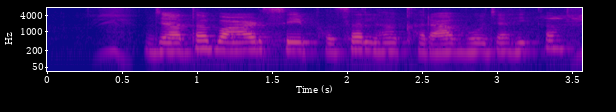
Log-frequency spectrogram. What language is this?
Chhattisgarhi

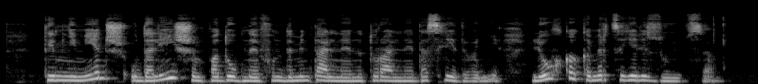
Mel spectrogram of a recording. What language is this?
Belarusian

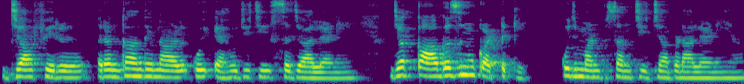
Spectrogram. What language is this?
Punjabi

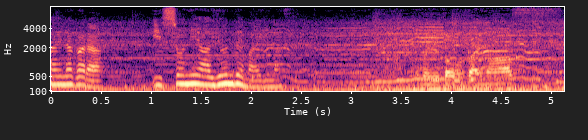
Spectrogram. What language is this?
Japanese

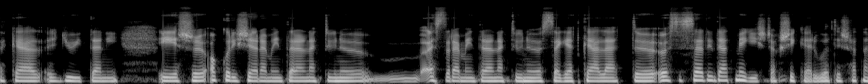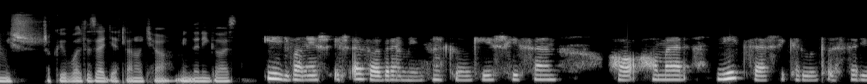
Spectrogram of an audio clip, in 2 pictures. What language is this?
Hungarian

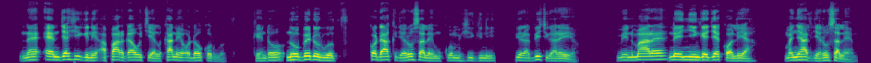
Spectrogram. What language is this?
Luo (Kenya and Tanzania)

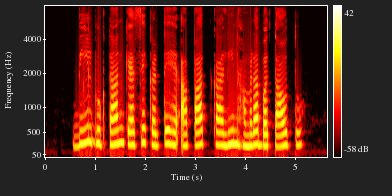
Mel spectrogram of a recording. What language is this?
Magahi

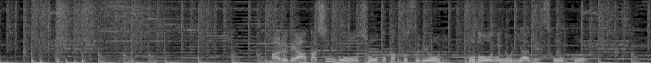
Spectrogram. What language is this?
Japanese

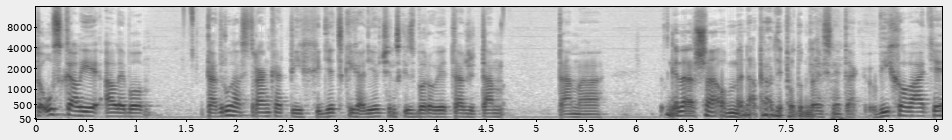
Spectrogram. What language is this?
Slovak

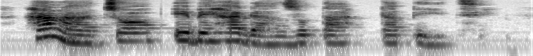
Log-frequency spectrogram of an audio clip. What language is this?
Igbo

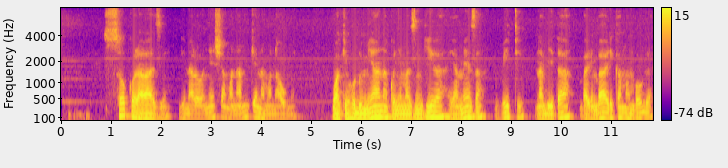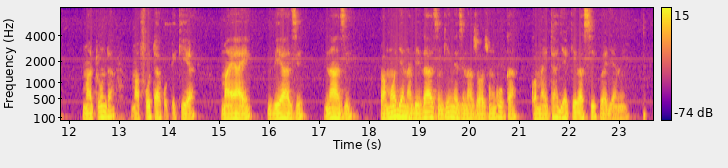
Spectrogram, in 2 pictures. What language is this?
Swahili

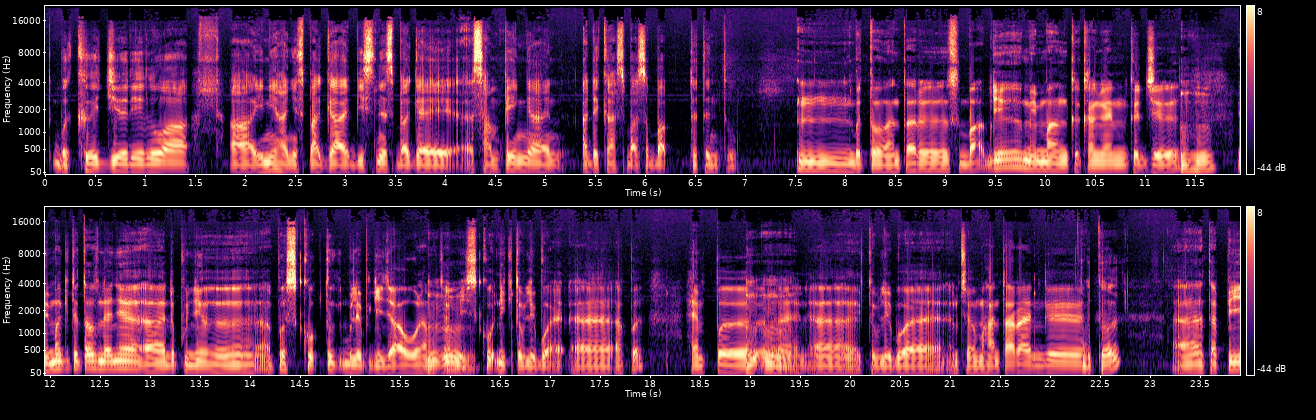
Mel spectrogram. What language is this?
Malay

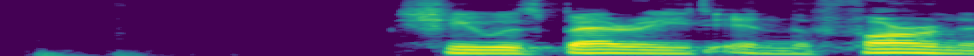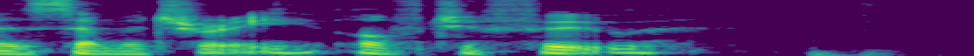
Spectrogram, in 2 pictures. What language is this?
English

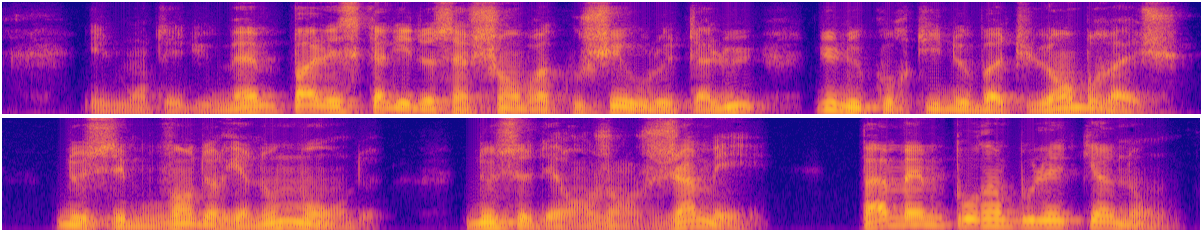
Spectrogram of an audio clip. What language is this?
French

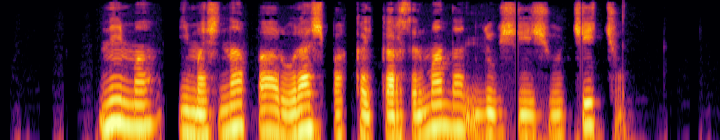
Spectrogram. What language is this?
Southern Pastaza Quechua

